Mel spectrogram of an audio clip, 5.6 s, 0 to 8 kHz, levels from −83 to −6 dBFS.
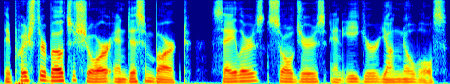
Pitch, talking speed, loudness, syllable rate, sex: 100 Hz, 130 wpm, -20 LUFS, 4.2 syllables/s, male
